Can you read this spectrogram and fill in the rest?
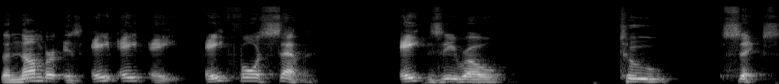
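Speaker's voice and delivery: slow, unhurried, deliberate delivery. Reading out the number and website for the audience to call, said slowly. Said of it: "I'm going to say that slowly".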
